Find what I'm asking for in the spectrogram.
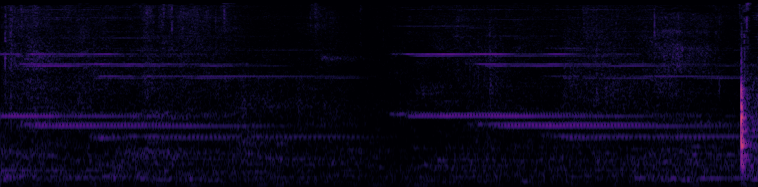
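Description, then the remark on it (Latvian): A parliament chamber bell rings continuously for several seconds with a steady, metallic, high tone, over a low murmur of the room, ending with a brief sharp click, calling deputies to vote on a bill amending the law on real estate tax. “Lūdzu zvanu.”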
